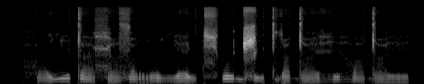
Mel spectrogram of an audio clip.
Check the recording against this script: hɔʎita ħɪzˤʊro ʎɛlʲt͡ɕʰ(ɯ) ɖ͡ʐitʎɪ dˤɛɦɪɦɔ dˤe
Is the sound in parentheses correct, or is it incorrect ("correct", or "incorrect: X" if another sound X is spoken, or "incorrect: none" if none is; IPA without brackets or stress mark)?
incorrect: u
